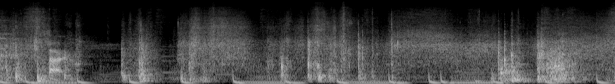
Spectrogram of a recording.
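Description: The cardboard sides of a PS VR2 box are torn open by hand, a series of close, loud tearing rips and dull thumps in quick irregular bursts, without talk.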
